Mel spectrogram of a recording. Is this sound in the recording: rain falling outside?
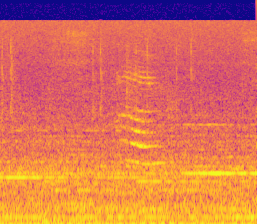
no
